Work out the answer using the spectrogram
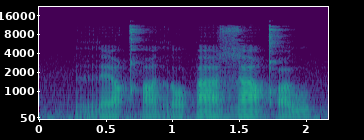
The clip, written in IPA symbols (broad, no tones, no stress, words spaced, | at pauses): rɛqʰarɔ pa ɮaqʼu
